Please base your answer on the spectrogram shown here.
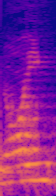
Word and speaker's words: gnawing: G is silent. Gnawing teeth.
